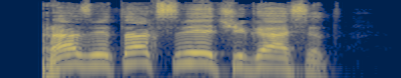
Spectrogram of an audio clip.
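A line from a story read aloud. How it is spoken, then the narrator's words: Loud and cheerful. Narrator (Russian): громко и весело говорит дядя Арсен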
